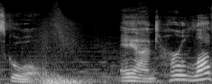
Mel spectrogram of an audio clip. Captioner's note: transition whooshes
